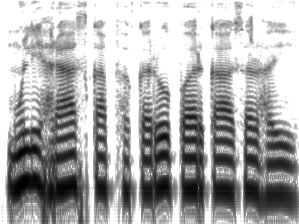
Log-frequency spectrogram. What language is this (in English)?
Magahi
